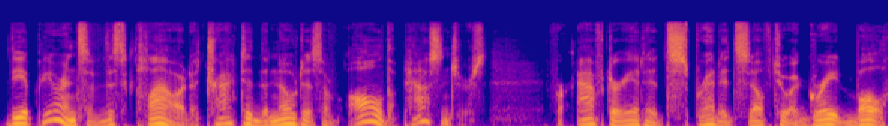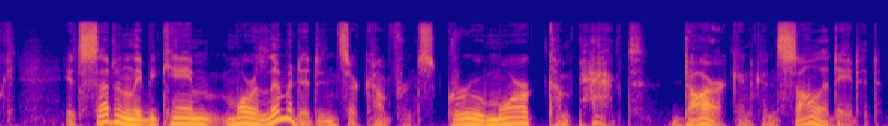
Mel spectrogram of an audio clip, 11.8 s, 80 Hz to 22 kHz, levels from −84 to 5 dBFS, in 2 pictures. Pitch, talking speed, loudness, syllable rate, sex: 115 Hz, 175 wpm, -19 LUFS, 5.8 syllables/s, male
